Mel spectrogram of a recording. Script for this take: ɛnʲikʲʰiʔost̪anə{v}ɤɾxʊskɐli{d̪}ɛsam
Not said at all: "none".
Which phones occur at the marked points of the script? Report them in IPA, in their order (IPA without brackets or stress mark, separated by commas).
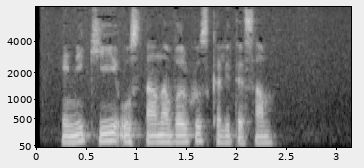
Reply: v, t̪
